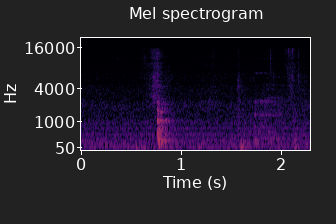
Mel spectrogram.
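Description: Faint knife-on-potato sounds as the skin is peeled from a boiled potato by hand: one short scrape about a second in, then a few light ticks.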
